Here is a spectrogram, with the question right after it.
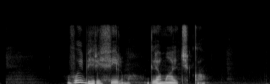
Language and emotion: Russian, sad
